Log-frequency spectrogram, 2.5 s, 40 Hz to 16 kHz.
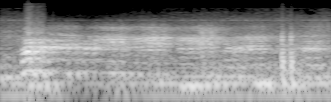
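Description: A dog barking and yelping on an old 1930s film soundtrack, loudest just after the start.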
